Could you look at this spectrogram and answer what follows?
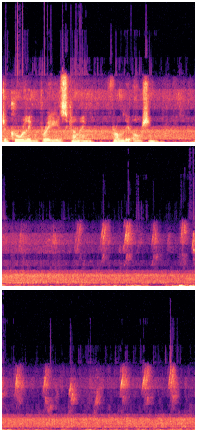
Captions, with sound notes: got a cooling breeze coming from the ocean. (ocean whispering) (birds chirping)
